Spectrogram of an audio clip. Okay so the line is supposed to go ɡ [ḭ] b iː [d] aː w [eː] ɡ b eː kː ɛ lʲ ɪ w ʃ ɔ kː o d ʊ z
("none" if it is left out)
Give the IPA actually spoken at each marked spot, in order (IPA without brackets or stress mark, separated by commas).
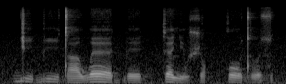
i, d, ɛː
